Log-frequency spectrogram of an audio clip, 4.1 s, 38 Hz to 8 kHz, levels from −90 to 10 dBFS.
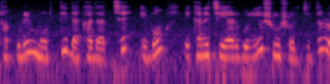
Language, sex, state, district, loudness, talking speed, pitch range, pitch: Bengali, female, West Bengal, Dakshin Dinajpur, -26 LUFS, 145 wpm, 205-285 Hz, 220 Hz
